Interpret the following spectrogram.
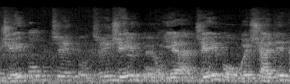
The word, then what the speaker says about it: Jabil: Am I pronouncing that right? Jabil? Jabil, yeah, Jabil, which I did not know about until coming to Florida.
